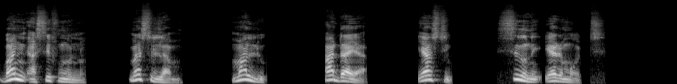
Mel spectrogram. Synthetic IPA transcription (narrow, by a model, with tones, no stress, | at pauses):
bã˦nɪ̃˨a˨si˦fũ˦mũ˨nʊ̃˨ | mɛ˦su˨lã̰˨m | mã˦lu˨k̚ | a˦da˦ja̰˨ | ja˦su˨p̚ | si˦lnɪ̃˨ʔɛ˦ɾɪ˨mɔ̰˨t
